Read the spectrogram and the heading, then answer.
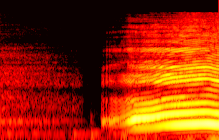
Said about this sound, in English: Yawn.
